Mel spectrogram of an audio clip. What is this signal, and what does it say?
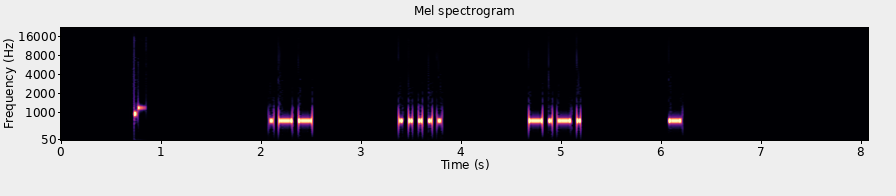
Morse code, heard as a keyed tone, about 25 wpm, spaced as for 9 wpm, 700 Hz. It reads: W5CT
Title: USA Call Signs - 4 Characters - 6x Character Spacing - 25wpm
